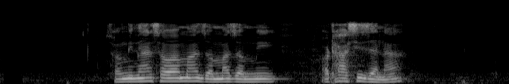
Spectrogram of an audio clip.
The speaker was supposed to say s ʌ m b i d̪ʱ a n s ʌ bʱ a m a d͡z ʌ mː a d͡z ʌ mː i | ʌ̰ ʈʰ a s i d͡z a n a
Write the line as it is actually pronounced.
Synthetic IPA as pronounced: s ʌ m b i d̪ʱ a n s ʌ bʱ a m a d͡z ʌ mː a d͡z ʌ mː i | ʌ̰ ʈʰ a s i d͡z ʌ n a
